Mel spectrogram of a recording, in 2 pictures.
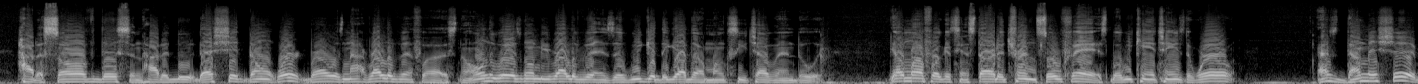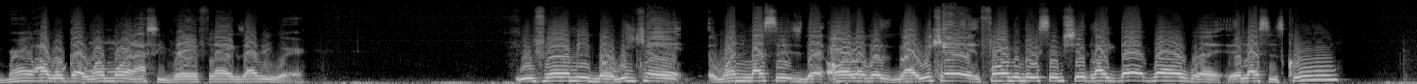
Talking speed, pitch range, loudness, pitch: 195 wpm, 105-145 Hz, -20 LUFS, 125 Hz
